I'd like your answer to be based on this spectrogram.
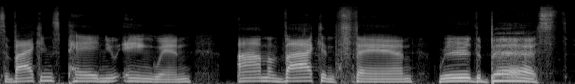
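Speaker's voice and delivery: acted talking through a mouthful, fan drawn out. Mocking the other speaker, who has a mouthful of sandwich, imitating talking with mouthful. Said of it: "is that what I sound like?".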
